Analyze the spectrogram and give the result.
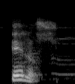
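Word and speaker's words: τέλος: Pero cuando seguimos viendo esto, pero en realidad la palabra fin en griego tiene su pronunciación que es lo que estaba diciendo hace un rato, telos.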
